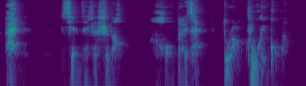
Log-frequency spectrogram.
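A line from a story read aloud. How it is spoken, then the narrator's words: Rueful sigh. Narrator (Chinese): 我忍不住摇头感叹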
